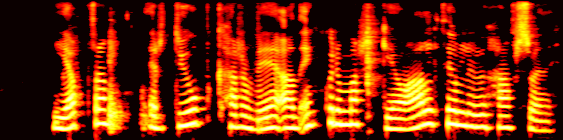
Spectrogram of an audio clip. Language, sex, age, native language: Icelandic, female, 20-29, Icelandic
